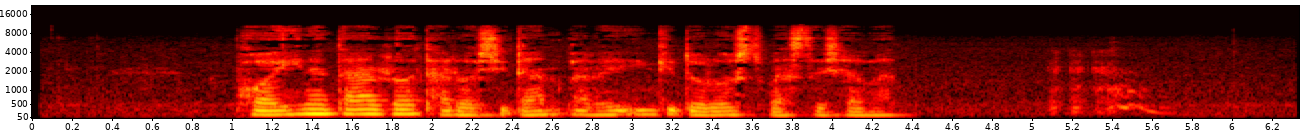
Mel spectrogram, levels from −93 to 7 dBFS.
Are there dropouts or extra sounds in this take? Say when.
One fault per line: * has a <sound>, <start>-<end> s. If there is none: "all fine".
* has a throat clearing, 5.1-5.7 s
